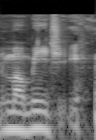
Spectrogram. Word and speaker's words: Momiji: I always have trouble with his name because I want to say Momiji. – That is how you say it, Momiji. – But it looks like Moiji. – No, it doesn't. There's an M.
